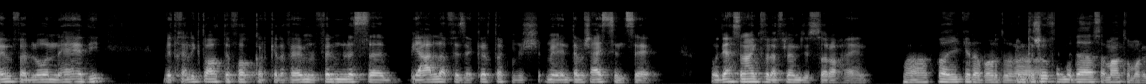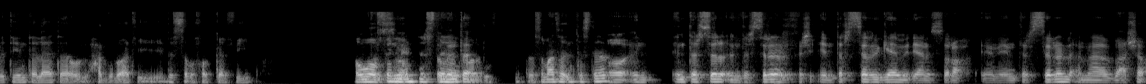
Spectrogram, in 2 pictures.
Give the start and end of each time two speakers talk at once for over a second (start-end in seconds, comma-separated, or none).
15.0-16.3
